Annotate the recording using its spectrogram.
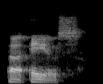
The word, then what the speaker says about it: AIOS: And is it pronounced AIOS? – AOS. – AOS, that's what I thought.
